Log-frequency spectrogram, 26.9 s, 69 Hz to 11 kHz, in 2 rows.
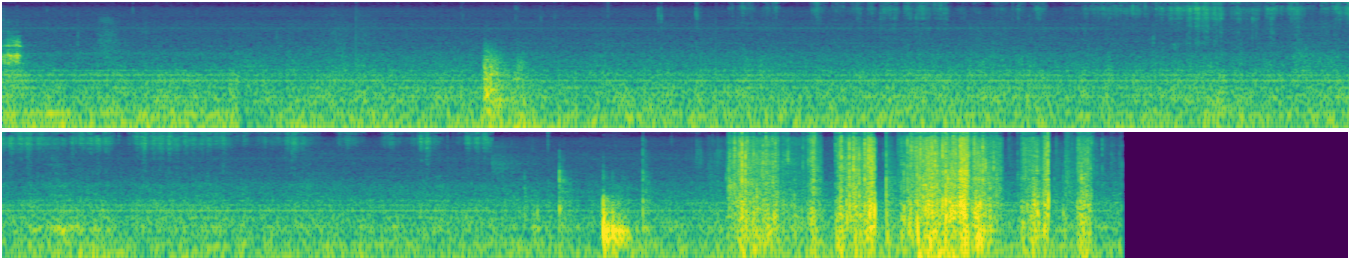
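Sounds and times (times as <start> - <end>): packaging crinkling and tearing: 20.8 - 24.7.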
